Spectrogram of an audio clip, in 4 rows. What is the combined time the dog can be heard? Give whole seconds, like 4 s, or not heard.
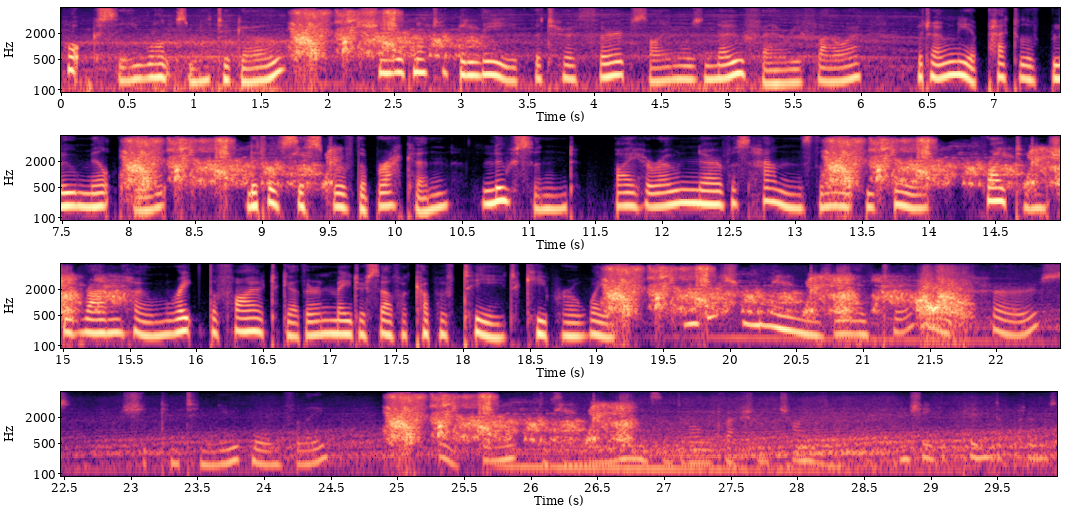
10 s.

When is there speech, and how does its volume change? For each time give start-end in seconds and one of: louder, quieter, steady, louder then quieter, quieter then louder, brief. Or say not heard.
0.0-29.9 quieter.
